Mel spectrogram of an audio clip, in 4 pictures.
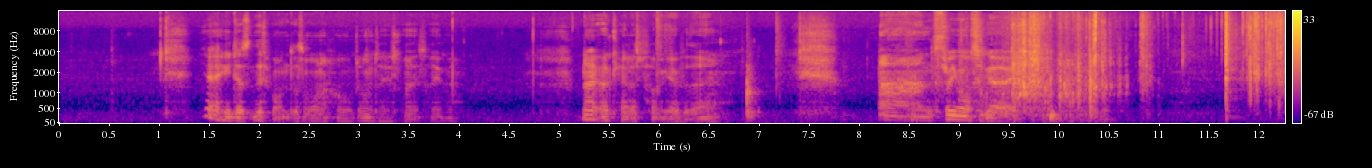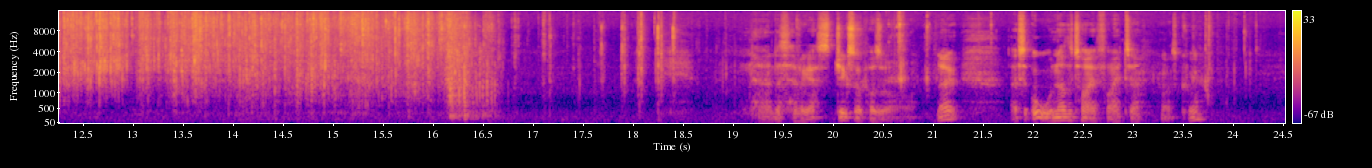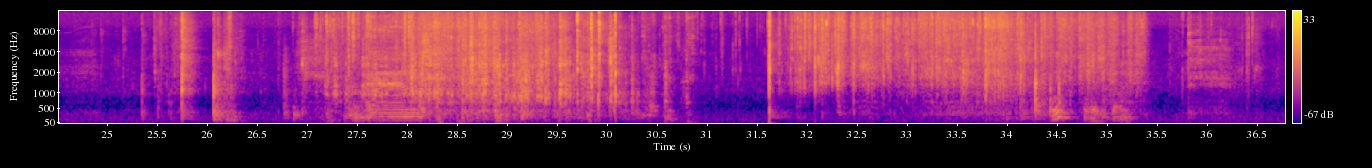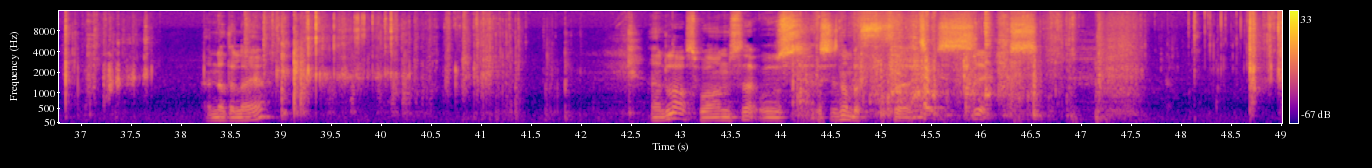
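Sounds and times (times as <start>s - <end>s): wrapper crinkling: 8.9s - 19.0s, 23.7s - 24.3s, 26.9s - 35.4s, 36.3s - 37.8s, 38.6s - 41.8s, 44.0s - 49.0s.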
